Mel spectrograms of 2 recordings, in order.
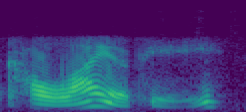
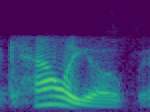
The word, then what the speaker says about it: calliope: And someone down there was calling what I would call a calliope. They would pronounce it a calliope. And I said, ooh, you're wrong. They said, no, it's a calliope when it's on land, and it's a calliope if it's on a steamship, a riverboat.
